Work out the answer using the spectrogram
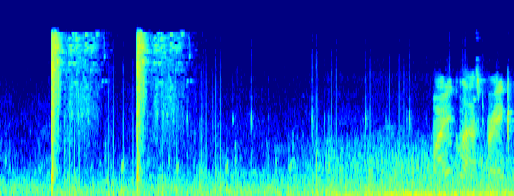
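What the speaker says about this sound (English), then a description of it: "Why did glass break?" Two sharp glass-shatter effects from the Minecraft video game burst out about a second apart, followed by a quieter stretch and a voice speaking at the end.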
